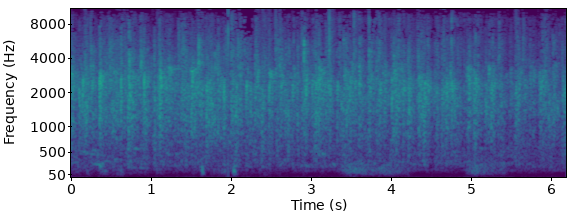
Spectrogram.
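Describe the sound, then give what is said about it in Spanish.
Steady applause from a crowd at a Slam León event, for the event's organizer, many hands clapping in a dense, continuous crackle that holds at an even level for several seconds without fading. “Que no es que, o sea, que el aplauso debería ser más grande porque, jolí, lo tenéis aquí organizando.”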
